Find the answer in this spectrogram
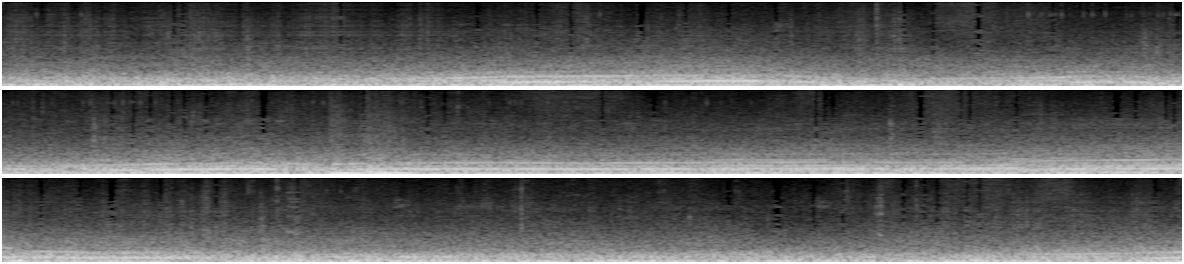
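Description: Car engine heard from inside the cabin, its revs rising and falling again and again as the car is driven hard through turns on ice, over a steady low rumble.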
